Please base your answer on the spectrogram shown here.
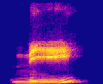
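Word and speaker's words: knee: So ni the k is silent.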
